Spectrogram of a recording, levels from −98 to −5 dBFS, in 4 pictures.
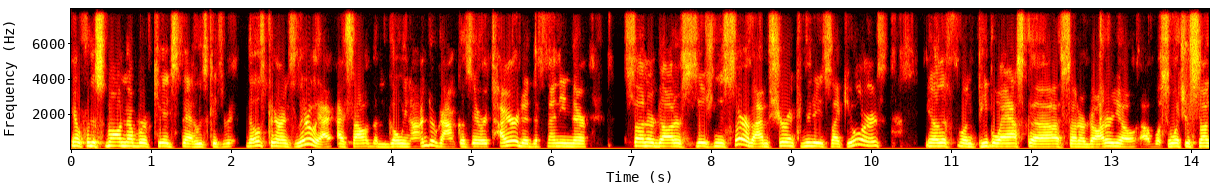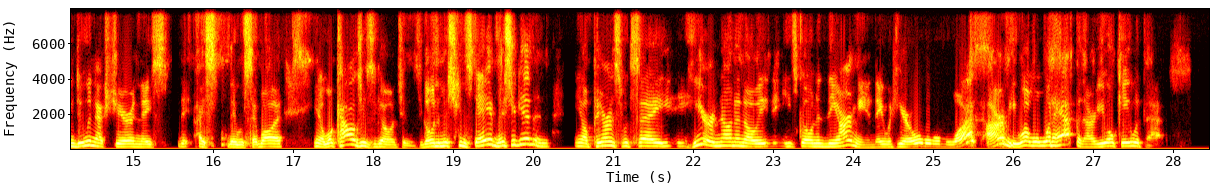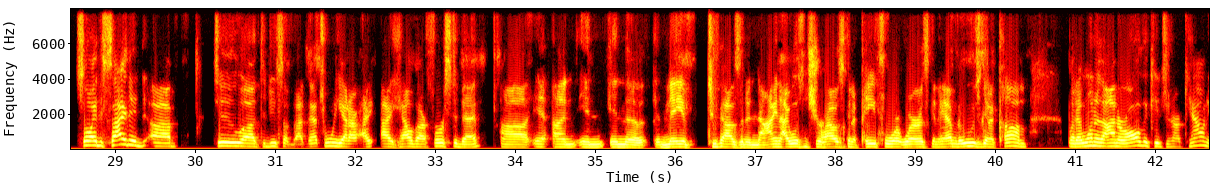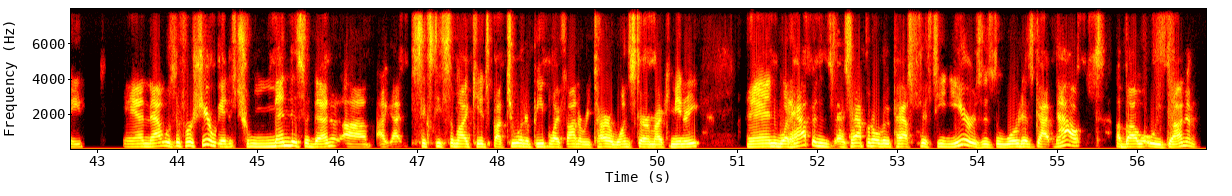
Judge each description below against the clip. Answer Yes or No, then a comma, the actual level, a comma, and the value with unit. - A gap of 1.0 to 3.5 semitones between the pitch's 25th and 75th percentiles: Yes, average, 3.1 semitones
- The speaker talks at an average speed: No, fast, 245 wpm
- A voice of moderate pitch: Yes, medium, 175 Hz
